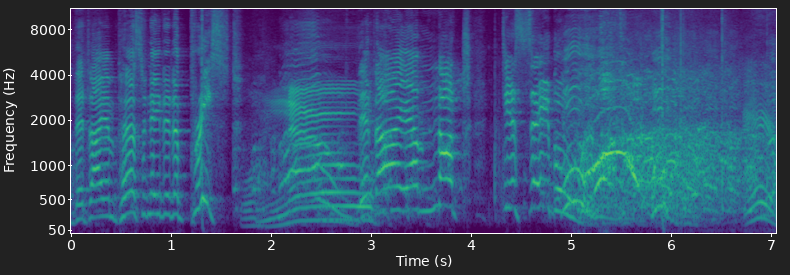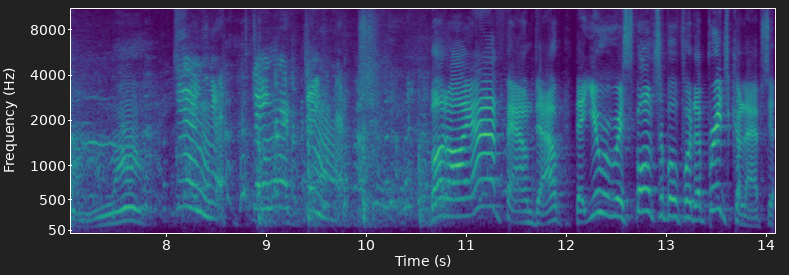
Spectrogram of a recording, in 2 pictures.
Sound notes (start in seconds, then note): 4.9 collective gasps and screams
